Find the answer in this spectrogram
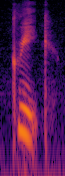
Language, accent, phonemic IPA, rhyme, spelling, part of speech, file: English, US, /ɡɹiːk/, -iːk, Greek, adjective / proper noun / noun / verb, En-us-Greek.ogg
- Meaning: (adjective) 1. Of or relating to Greece, its people, its language, or its culture 2. Synonym of incomprehensible, used for foreign speech or text, technical jargon, or advanced subjects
